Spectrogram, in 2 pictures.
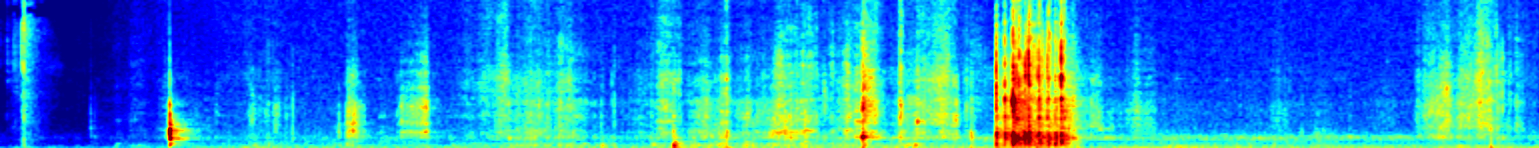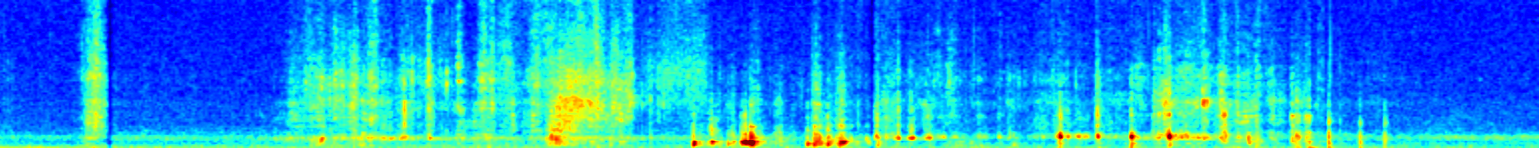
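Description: Card lining being pried and peeled by gloved hands out of an Omega watch box, where it is stuck down with adhesive: irregular scrapes, rustles and small clicks, the loudest a rasping scrape about six seconds in.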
